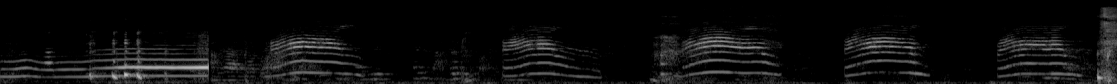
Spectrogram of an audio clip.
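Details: A cat meows repeatedly in a small room. Five drawn-out, arching meows rise and then fall, coming about every one and a half to two seconds. Steady tones open the recording, and there is a sharp click at the end.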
